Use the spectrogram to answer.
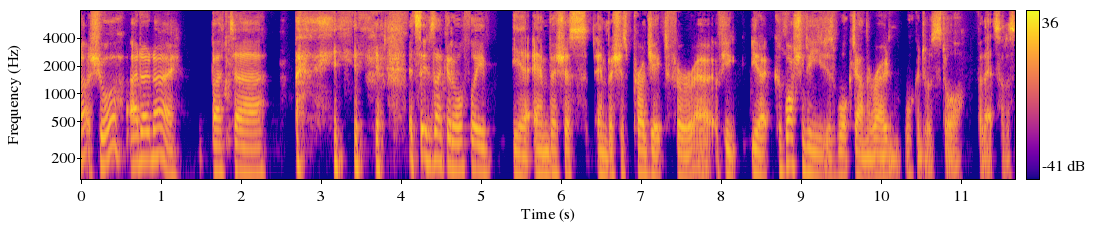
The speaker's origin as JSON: {"language": "English", "country": "New Zealand", "said": "I'm from New Zealand"}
